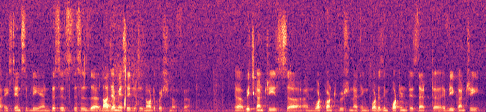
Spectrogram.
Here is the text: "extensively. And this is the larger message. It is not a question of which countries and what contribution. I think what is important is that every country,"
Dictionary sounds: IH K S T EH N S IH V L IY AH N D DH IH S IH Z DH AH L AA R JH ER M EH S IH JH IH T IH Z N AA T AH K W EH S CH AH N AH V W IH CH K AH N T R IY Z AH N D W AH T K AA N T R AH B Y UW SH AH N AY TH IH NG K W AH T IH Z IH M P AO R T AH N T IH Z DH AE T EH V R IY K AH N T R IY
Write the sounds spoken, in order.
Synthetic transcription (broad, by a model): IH K S T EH N S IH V L IY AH N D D IH S IH Z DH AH L AA R JH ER M EH S IH JH IH T IH Z N AA T AH K W EH S CH AH N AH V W IH CH K AH N T R IY Z AH N D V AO T K AA N T R AH B Y UW SH AH N AY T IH NG K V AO T IH Z IH M P AO R T AH N T IH Z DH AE T EH V R IY K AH N T R IY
